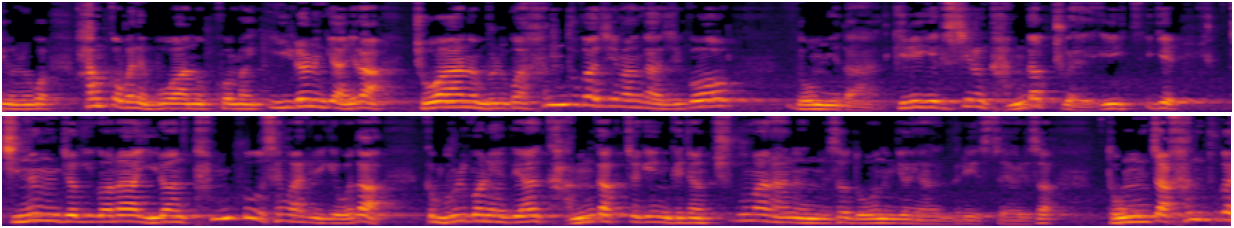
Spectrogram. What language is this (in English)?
Korean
